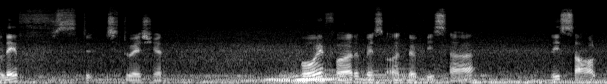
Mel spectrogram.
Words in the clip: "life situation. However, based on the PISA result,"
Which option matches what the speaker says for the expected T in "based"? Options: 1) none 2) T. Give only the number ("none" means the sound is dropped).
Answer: 1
